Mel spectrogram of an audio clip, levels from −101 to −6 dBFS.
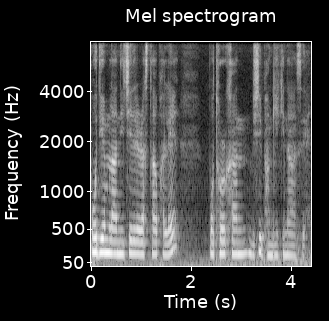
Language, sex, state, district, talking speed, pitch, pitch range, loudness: Nagamese, male, Nagaland, Kohima, 150 wpm, 165 Hz, 155-175 Hz, -18 LUFS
